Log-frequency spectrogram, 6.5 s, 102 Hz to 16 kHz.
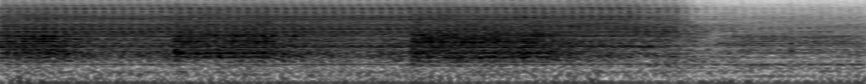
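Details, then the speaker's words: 1983 Toyota pickup at cold-start idle: steady petrol idle with a light, uneven rattle about four a second from the clutch throwout bearing; the noise goes away when the clutch is depressed. "And you can hear that throwout bearing, because when I depress the clutch, it goes away. That's cold start. And again, that throwout bearing, you can hear it."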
